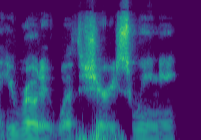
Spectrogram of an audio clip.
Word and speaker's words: Swiney: And he wrote it with Sherry Sweeney. Her last name is spelled Swiney.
